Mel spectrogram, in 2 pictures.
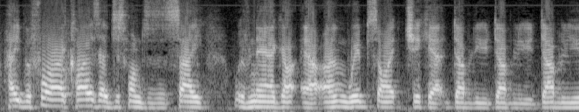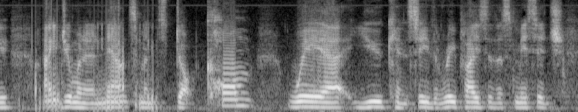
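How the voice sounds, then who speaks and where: A man's voice: mid-range voice, fairly even intonation, unhurried, a little hiss or hum. A man with a New Zealand accent hosting a casual community news bulletin, upbeat and chatty with fillers.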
